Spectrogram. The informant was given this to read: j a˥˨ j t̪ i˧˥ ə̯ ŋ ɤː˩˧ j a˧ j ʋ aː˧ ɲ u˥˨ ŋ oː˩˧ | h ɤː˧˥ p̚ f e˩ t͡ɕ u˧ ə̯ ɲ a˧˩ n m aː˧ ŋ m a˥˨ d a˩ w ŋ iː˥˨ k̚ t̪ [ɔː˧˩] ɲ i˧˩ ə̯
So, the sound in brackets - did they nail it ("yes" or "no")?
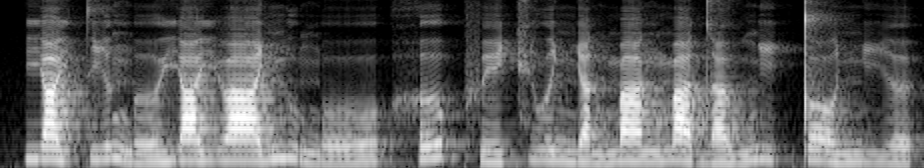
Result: no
